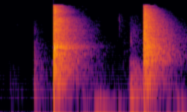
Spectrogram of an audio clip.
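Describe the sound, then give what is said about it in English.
Two sharp hand claps spaced about a second apart, each a crisp slap with a short ringing tail, with quiet background otherwise. “Who was the first guy to clap?”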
